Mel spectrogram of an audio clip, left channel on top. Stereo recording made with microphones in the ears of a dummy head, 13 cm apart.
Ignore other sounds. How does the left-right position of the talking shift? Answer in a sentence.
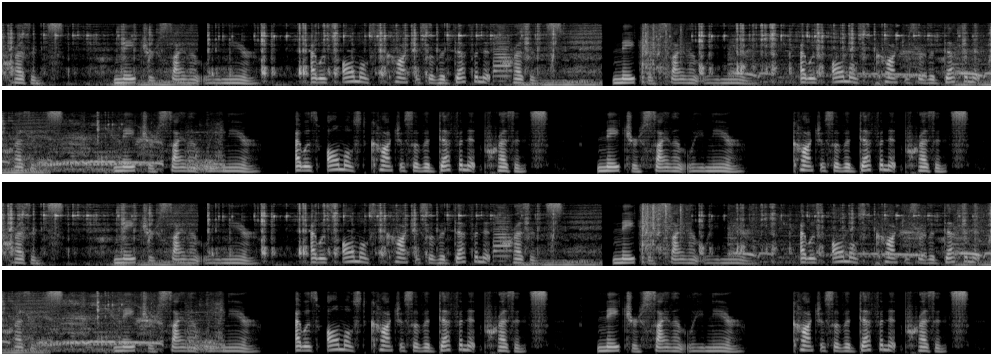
You can hear the talking stay in one place.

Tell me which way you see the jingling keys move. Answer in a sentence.
In this clip you hear the jingling keys go left and come back.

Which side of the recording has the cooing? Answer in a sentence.
You can hear the cooing on the right.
